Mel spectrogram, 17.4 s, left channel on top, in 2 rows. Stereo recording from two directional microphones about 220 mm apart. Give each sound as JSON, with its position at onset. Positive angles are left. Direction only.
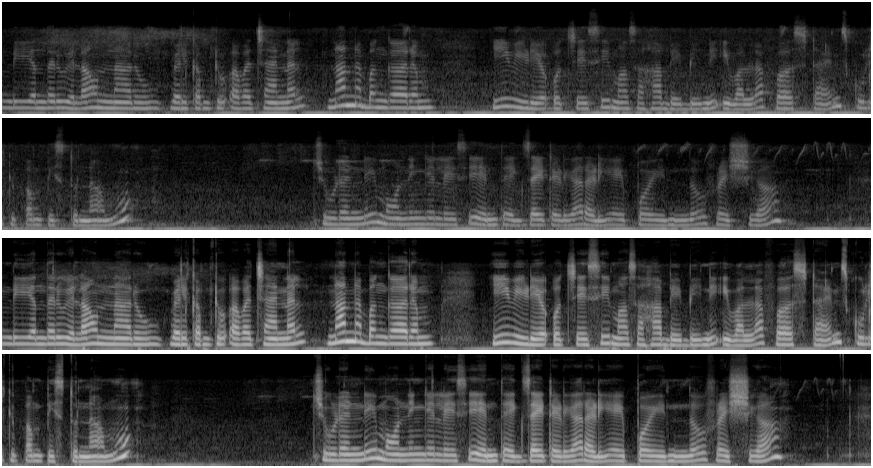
{"t": 0.1, "sound": "speech", "side_deg": -45}
{"t": 11.8, "sound": "speech", "side_deg": -50}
